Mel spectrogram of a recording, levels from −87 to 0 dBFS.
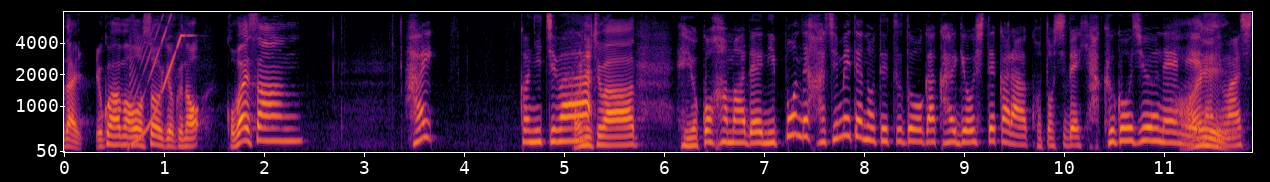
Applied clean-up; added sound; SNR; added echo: none; none; none; none.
